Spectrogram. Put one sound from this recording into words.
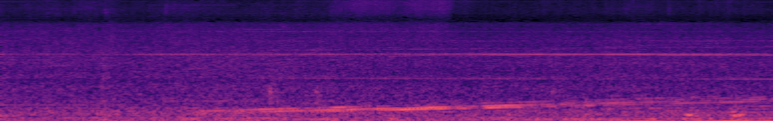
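A heavy truck engine rumbles nearby.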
